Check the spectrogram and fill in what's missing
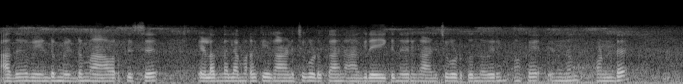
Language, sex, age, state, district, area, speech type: Malayalam, female, 60+, Kerala, Idukki, rural, spontaneous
